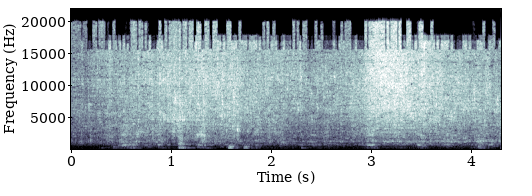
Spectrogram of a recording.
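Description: Splash and trickle of a little water poured into a pan of frying spices, cumin and chili powder, for a Bengali crab curry, a soft continuous hiss with brief louder splashes, no talk.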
